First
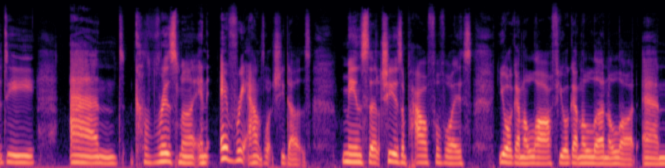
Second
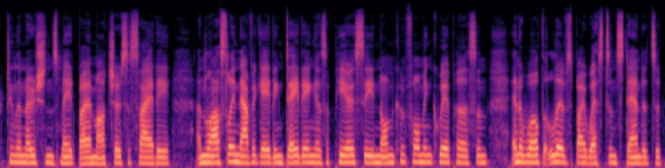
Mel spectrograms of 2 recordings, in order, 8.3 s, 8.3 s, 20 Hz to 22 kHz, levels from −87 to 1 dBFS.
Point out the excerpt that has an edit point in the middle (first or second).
first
